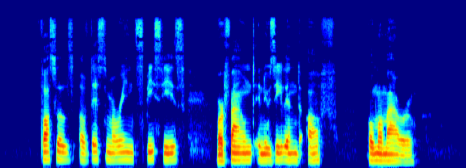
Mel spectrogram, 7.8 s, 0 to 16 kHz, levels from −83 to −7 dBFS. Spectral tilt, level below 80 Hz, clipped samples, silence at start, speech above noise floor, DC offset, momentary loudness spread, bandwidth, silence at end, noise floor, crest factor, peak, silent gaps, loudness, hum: -7 dB/octave; -68 dBFS; under 0.1%; 0.7 s; 55 dB; under 0.1%; 9 LU; 11.5 kHz; 0.9 s; -80 dBFS; 22 dB; -4 dBFS; none; -25 LUFS; none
